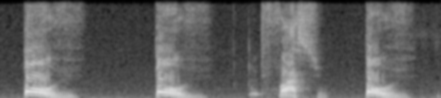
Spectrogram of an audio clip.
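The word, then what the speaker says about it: טוב: Vet são V então aqui eu tenho T mais o mais V tov tov muito fácil tov que quer dizer bom tov meod muito bom Laila tov Boa noite Boer tov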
